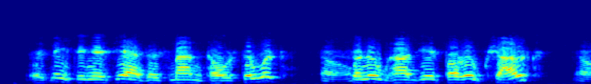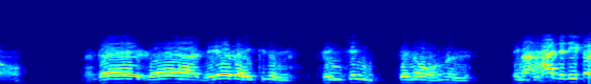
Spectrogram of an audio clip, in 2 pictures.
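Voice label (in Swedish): Kyrkhult Blekinge, dialekter; Folkminnen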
